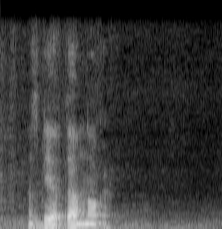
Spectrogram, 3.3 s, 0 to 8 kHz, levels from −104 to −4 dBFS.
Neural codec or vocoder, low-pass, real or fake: none; 7.2 kHz; real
